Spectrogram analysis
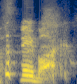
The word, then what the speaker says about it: Fabok: or yes jason faber fabok well i think the way he pronounced it in his instagram story as of late is uh feybach right on yes thank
